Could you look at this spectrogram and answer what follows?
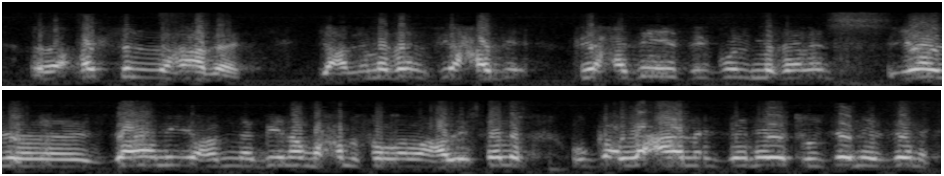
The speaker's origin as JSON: {"language": "Arabic", "country": "Kuwait"}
